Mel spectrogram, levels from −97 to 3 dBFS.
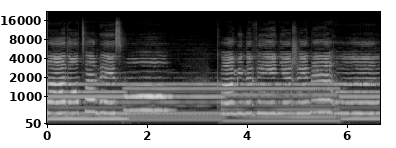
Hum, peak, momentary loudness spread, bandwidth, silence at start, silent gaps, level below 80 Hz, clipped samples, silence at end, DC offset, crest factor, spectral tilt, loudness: none; -10 dBFS; 15 LU; 15 kHz; 0 s; none; -80 dBFS; under 0.1%; 0 s; under 0.1%; 16 dB; -4.5 dB/octave; -24 LUFS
